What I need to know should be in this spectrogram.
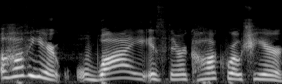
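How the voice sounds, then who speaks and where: Shaky and squeaky, a female-sounding put-on character voice with a nervous tone is raised and projected at a high pitch, going at a fairly slow pace. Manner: trembling, nervous.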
